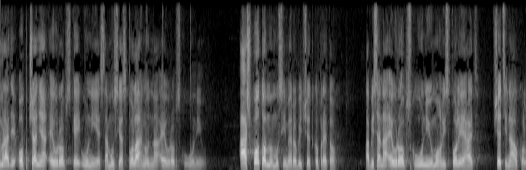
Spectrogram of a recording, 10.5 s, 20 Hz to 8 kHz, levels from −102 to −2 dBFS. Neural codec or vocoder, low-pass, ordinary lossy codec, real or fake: none; none; none; real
